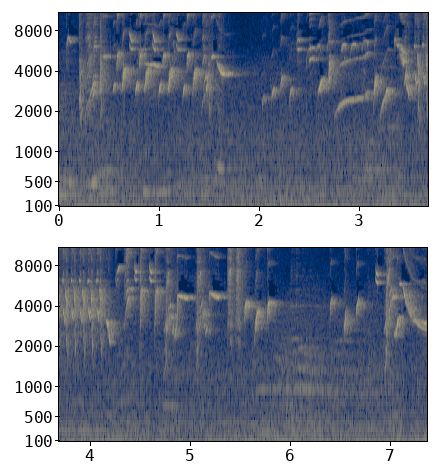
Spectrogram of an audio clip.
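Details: European goldfinch singing steadily, said to sing for hours non-stop: rapid, varied high twittering with buzzy trills, tinkling notes and liquid rising whistles, dense phrases with brief pauses near two and six seconds.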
